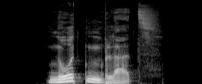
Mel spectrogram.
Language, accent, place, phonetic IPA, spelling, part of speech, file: German, Germany, Berlin, [ˈnoːtn̩ˌblat͡s], Notenblatts, noun, De-Notenblatts.ogg
- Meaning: genitive singular of Notenblatt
